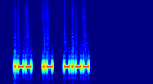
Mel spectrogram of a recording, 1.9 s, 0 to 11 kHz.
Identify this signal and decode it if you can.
Morse code, heard as a keyed tone, about 53 wpm, spaced as for 37 wpm, 700 Hz. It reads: WAY
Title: 2x Character Spacing - Top 500 Words - 50wpm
